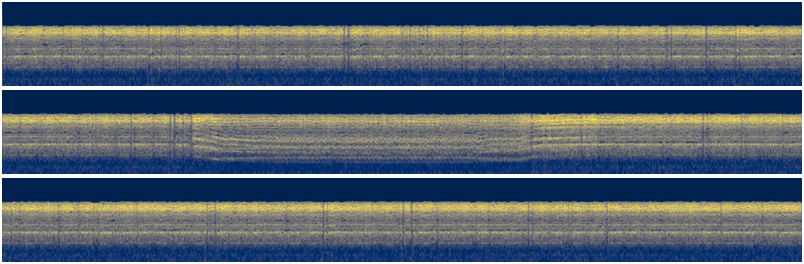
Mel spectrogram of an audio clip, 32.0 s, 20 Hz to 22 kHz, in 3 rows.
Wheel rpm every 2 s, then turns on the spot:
230, 230, 230, 230, 230, 230, 210, 160, 170, 230, 230, 230, 230, 230, 230, 230.
none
